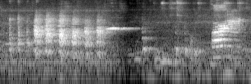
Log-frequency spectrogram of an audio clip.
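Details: African grey parrot mimicking human sounds such as cussing, burping and coughing: harmonic speech-like babble, then a steady whistled tone and a brighter squawky burst near the end.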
